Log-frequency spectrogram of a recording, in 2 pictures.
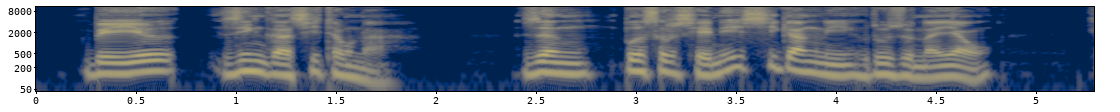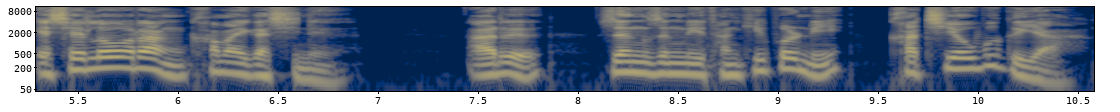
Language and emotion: Bodo, disgusted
